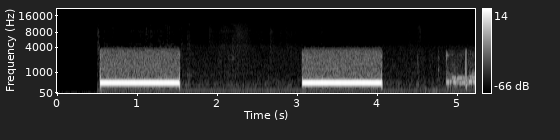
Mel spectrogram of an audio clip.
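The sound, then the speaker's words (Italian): A telephone ringback tone, for a call placed from Radio 1 to a home in Naples, Italy, sounds twice, each a steady one-second buzz-like tone separated by a pause, before a faint voice briefly picks up at the very end. “Proviamo a fare questa chiamata.”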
